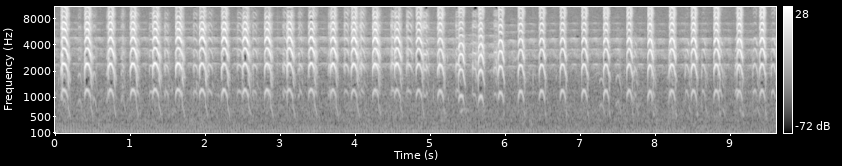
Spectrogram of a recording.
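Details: Southern lapwing giving a long, even run of strident, ringing notes, each rising then falling, repeated roughly three to four times per second throughout, over a soft low background rumble.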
